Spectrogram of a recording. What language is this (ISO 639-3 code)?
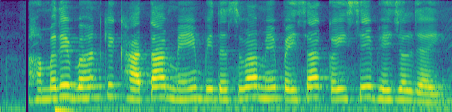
bho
